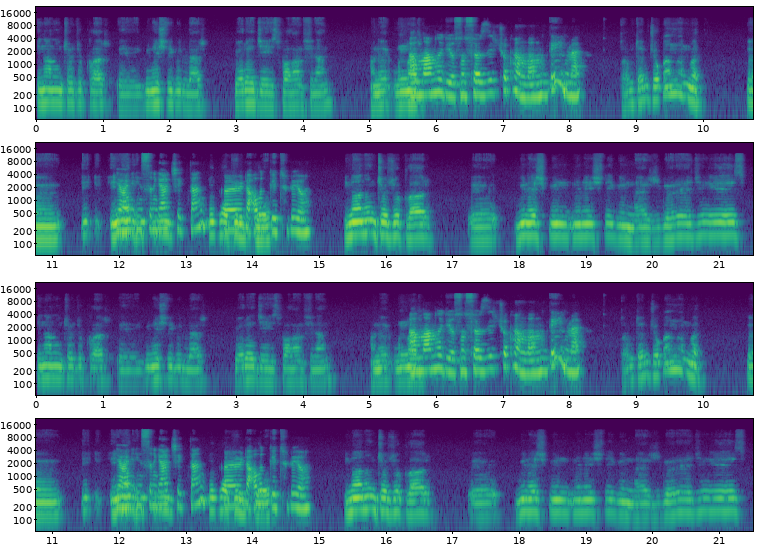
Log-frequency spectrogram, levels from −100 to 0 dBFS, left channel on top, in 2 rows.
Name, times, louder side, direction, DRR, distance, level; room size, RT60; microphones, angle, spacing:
voice 1, 0.0-2.5 3.0-4.4 5.0-5.8 8.8-10.0 10.7-11.1 11.4-12.8 13.3-14.3 15.4-16.7 17.2-21.3, left 3 dB, 80° left, 0.7 m, -28 dB
voice 2, 5.6-8.2 12.0-14.9, left 2 dB, ahead, 0.5 m, -26 dB
2.5 x 2.1 x 3.5 m
head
